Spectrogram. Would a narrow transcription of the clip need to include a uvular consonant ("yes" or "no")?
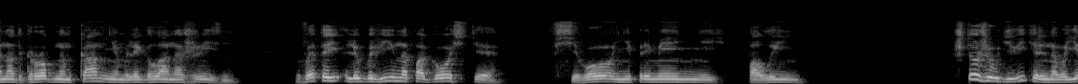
no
